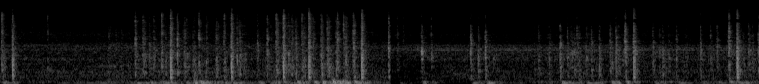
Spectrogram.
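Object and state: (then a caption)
Plastic keyboard being typed on. Fingertips type on a full-size gray and beige SHIPADOO K600 wired USB plastic keyboard with hollow plastic keycaps. Quick, bright, hollow clicks and taps run in uneven bursts, pausing briefly around the four-second mark before resuming.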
